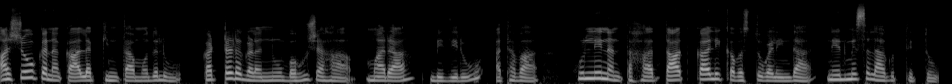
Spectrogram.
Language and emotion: Kannada, neutral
